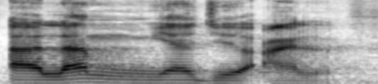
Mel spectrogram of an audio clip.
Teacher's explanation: Ini ada jim sukun Bapak Ibu ya, dibaca qalqalah.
